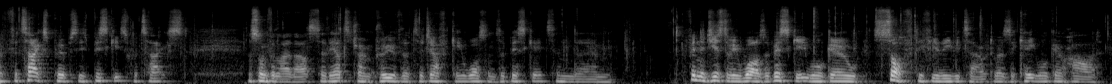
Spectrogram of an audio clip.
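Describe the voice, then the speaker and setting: Recorded on a table camera mic, a food reviewer with a cold gives a casual review of a snack at an indoor table, his voice fading in and out. He rambles hesitantly with lots of fillers and self-corrections. His medium-pitched voice has a darkish tone, with a little hiss or hum.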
